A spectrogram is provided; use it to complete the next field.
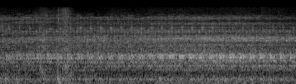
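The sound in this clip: A front-wheel-drive Daihatsu car engine runs while the car drives in snow in a supermarket car park, a steady, even mid-pitched drone with no voices.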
